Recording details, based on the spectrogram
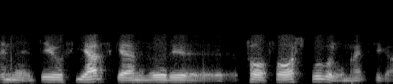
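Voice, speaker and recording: Fairly low and fairly even in intonation, a man talks in an unremarkable speaking voice. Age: 50s. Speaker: newspaper columnist, football fan. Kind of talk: interview. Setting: phone call.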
